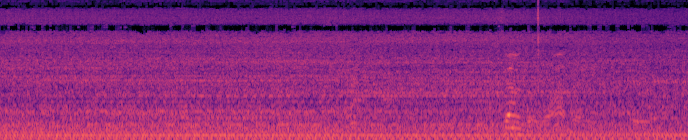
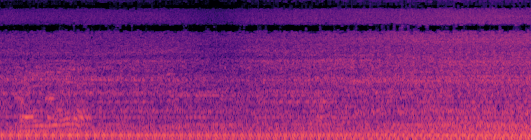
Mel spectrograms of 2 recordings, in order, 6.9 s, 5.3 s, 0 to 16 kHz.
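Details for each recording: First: Nissan 350Z/Infiniti G35 running after a valve cover gasket replacement, reportedly running perfectly with no fuel smell: a steady idle with a raspy, puffing edge over the hum; more than one hole in the exhaust, a new exhaust likely needed. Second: Nissan 350Z/Infiniti G35 V6 after valve cover gasket replacement: steady even idle, sounds better than before, with no ticks or knocks; exhaust has holes.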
